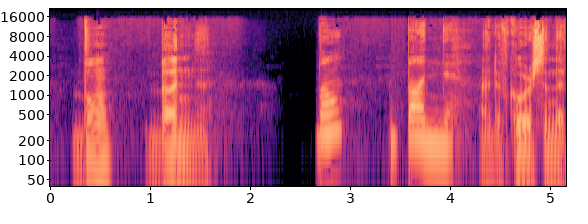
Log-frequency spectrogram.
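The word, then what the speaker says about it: bonne: wouldn't say but and you sound the N it's a double n e as opposed to b-o-n and the masculine form b-o-n-n-e in the feminine form ban and of course in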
